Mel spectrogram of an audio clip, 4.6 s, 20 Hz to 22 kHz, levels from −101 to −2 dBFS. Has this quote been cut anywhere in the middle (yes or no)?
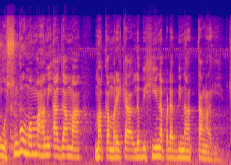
no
